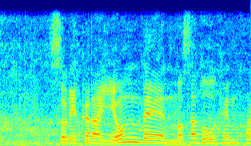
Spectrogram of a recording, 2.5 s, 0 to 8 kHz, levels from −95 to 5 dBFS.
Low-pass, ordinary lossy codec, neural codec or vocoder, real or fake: 7.2 kHz; none; codec, 16 kHz, 2 kbps, FunCodec, trained on LibriTTS, 25 frames a second; fake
